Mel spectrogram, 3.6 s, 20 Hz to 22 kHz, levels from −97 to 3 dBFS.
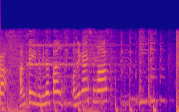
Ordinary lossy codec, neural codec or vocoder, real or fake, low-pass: Opus, 24 kbps; none; real; 7.2 kHz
